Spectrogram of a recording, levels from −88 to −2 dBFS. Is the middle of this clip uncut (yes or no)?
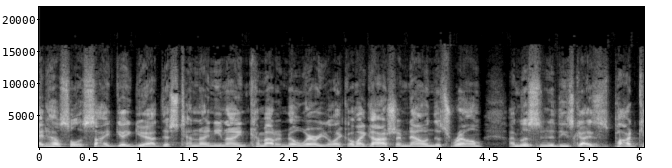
yes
